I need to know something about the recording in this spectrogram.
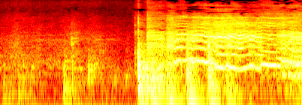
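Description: A door handle clicks and a door opens.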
